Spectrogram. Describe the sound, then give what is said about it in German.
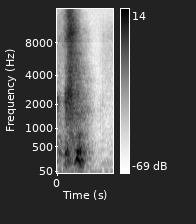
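A single sharp sneeze bursts out, a quick explosive blast of breathy noise that fades within half a second into near silence. “So, Gesundheit.”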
